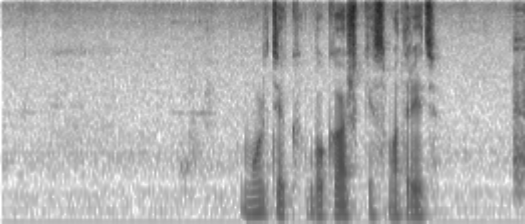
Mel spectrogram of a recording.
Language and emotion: Russian, neutral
